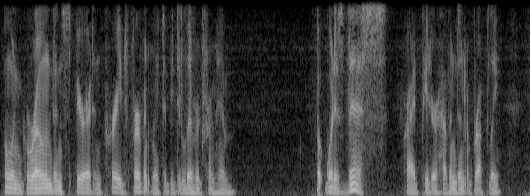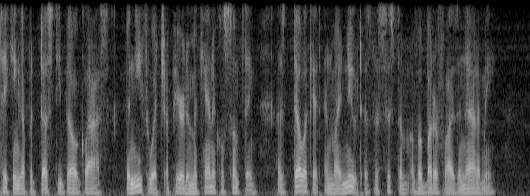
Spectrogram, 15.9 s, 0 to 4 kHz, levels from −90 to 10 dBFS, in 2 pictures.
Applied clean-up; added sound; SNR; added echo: none; none; none; none.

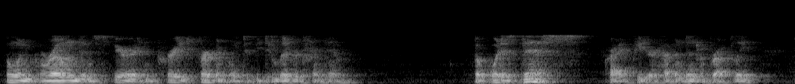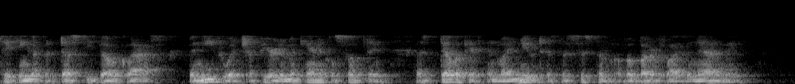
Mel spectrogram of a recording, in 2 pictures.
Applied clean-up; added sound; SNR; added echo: none; none; none; reverberation time 0.6 s.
